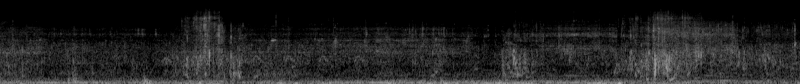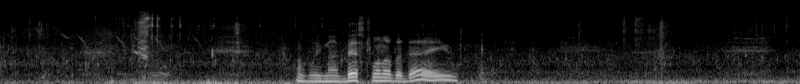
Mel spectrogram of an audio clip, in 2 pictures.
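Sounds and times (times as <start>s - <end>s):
fish splashing water: 1.6s - 8.5s.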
